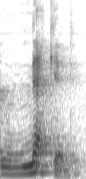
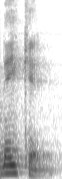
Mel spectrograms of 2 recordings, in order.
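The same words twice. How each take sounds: First: The word is said with a colloquial variant pronunciation. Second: The word is said with its standard pronunciation.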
